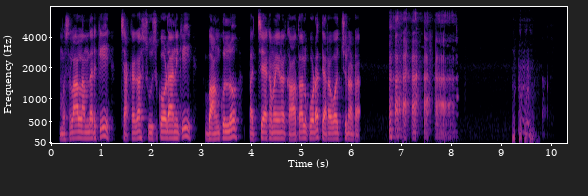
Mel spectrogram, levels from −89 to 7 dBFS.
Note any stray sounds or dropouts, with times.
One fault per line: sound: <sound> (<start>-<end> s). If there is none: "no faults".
sound: laugh (6.8-8.3 s)
sound: throat clearing (9.2-9.8 s)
